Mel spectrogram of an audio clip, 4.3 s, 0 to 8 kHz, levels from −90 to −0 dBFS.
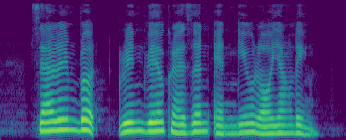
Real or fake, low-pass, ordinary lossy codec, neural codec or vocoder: fake; 7.2 kHz; none; codec, 16 kHz, 4 kbps, FreqCodec, larger model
